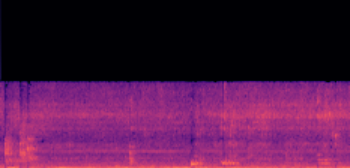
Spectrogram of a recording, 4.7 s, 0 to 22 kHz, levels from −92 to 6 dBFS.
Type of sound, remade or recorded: recorded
